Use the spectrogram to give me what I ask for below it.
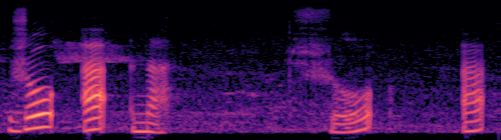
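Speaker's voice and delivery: "Johanna" said very slowly, syllable by syllable; counting syllables. Shown as a demonstration. Teacher counting the syllables of a pupil's name. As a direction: stretch "Johanna" to count its beats. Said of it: "Trois syllabes".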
